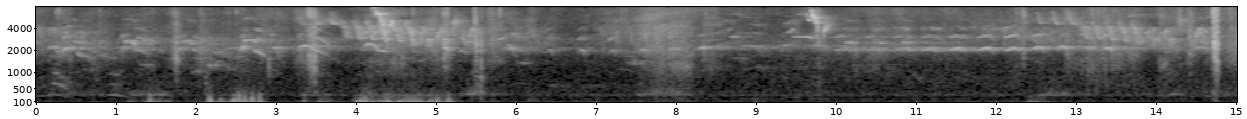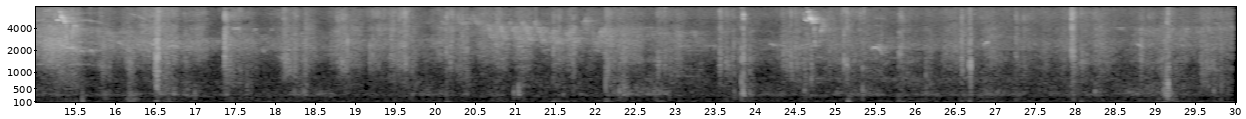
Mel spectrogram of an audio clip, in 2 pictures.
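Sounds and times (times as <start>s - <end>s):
songbirds singing: 0.0s - 30.0s.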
